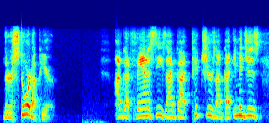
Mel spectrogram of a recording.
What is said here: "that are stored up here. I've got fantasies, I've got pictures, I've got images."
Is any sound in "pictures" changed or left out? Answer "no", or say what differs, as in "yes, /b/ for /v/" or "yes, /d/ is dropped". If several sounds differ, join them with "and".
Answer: no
